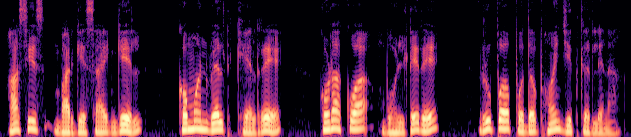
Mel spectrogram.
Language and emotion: Santali, neutral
